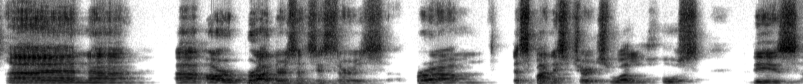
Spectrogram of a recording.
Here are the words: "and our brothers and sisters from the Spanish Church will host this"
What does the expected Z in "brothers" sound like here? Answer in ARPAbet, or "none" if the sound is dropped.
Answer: S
